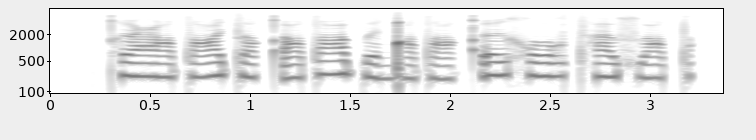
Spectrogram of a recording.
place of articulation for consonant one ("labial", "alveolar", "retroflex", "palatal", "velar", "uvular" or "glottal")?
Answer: uvular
